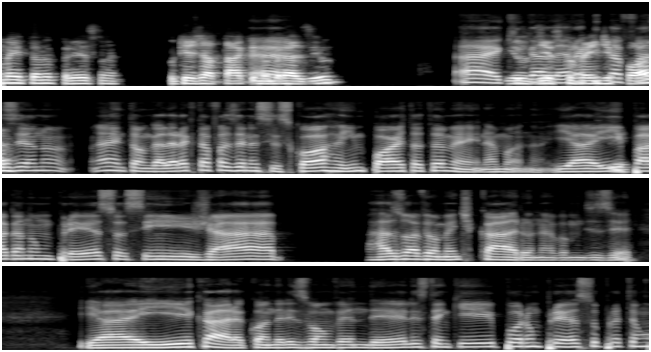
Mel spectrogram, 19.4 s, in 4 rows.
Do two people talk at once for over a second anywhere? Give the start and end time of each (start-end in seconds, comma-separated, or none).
3.8-5.0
